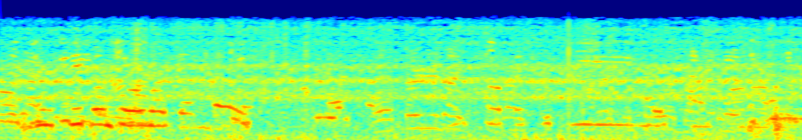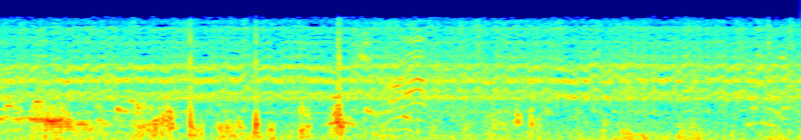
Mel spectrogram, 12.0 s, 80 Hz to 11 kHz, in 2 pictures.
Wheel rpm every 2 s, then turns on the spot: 160, 160, 160, 170, 160, 160.
none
